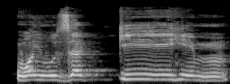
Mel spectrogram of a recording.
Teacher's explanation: زا کا پروناؤنسیشن جو ہے اس کے اندر سختی ہوتی ہے تھوڑی سی، اور دونوں دانتوں کو ٹچ کر کے پیچھے سے زبان لگائی جاتی ہے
